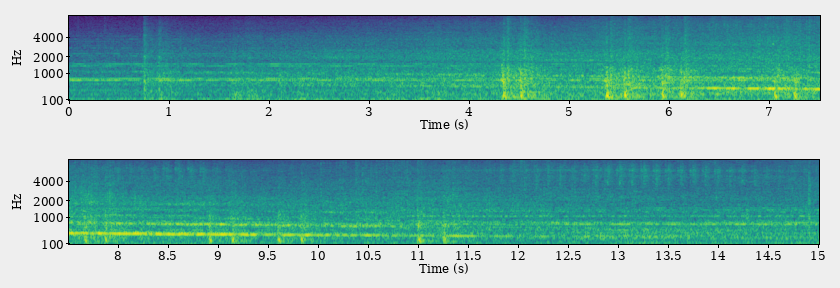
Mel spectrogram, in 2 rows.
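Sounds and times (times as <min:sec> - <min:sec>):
train wheels clattering over rail joints: 0:04.3 - 0:15.0.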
